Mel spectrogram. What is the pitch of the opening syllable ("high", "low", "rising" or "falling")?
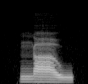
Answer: low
